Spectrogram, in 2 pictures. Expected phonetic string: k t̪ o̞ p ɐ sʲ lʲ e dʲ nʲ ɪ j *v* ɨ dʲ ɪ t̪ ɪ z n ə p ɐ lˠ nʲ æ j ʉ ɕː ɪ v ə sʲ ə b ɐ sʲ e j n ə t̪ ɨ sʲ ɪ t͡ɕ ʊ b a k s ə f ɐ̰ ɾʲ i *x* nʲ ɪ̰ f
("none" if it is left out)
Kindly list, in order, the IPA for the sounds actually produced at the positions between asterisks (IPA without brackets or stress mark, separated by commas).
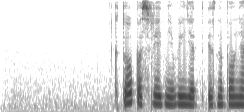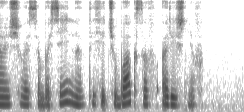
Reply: v, ʂ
